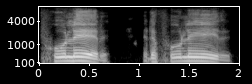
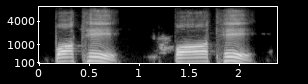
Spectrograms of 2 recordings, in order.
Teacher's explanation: একার গুলোকে একারের মতো না হয়ে ইকারের দিকে চলে যেতে চায়। যেমন ফুলের, এটা ফুলের, এই লি এ না হয়ে ই এই ধরনের হয়ে যায়।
